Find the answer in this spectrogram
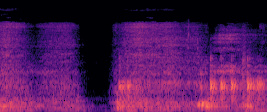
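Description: Wooden drawer of a tea cart sliding in its runners, wood rubbing on wood, in two strokes with a short break between them.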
